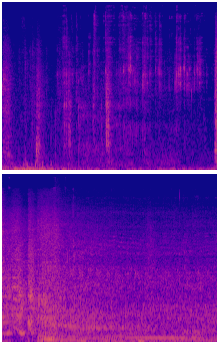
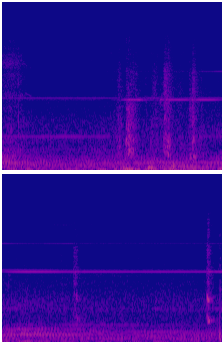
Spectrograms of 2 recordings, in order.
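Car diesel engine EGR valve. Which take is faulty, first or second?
second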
